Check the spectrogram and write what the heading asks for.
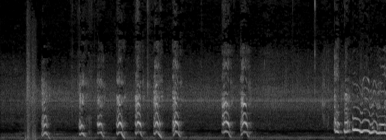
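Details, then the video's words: Shouting at the neighbours while climbing a tree in Madagascar, a ring-tailed lemur gives a run of sharp, downward-bending yelps, closely spaced then pausing, ending in a longer wavering, rising-and-falling wail; faint background hum. "Ring-Tailed Lemur is Walking and Climbing the Tree while Shouting the Neighbors in Madagascar"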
